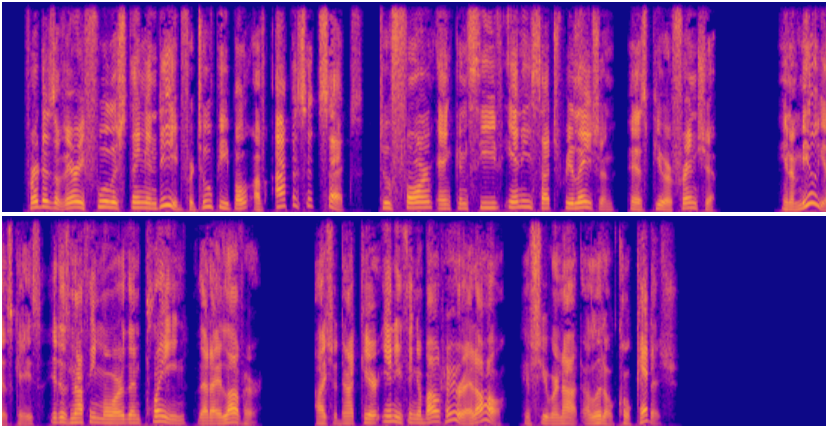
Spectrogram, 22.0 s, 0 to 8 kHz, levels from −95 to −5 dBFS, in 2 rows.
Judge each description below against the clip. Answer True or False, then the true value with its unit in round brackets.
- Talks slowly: False (145 wpm)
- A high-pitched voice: False (175 Hz)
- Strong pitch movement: True (6.5 semitones)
